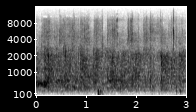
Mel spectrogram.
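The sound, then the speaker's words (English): A church audience applauds a friend's journey home after a 70-day trip, a dense, steady patter of many hands clapping that holds evenly for several seconds with no voices standing out. “And can we give a clap?”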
